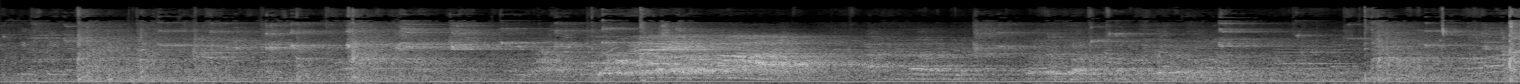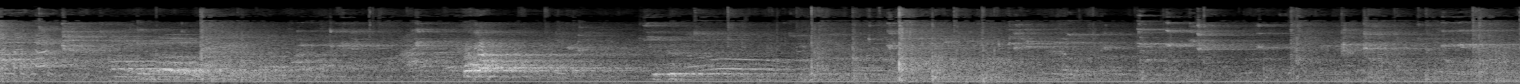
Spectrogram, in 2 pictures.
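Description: Badminton rackets striking a shuttlecock in repeated sharp hits through a doubles rally, echoing in a large sports hall, with voices from around the hall and a steady low hum underneath.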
